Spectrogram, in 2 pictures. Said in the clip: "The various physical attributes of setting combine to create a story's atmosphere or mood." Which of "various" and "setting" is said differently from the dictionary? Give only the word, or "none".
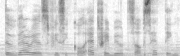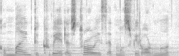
none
